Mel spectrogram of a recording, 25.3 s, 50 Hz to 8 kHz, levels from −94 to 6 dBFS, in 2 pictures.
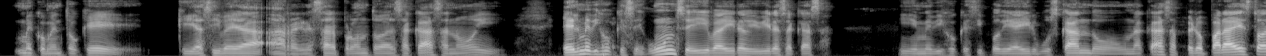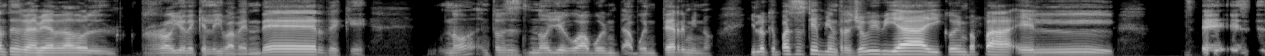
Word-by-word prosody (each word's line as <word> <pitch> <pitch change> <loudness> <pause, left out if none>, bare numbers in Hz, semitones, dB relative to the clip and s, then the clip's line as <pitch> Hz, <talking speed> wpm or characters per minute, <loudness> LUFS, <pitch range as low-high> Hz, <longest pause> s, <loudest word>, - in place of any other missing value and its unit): me 120 0 -6
comentó 110 -2 -8
que 115 -6 -3 0.3
que 105 - -6
ya 105 +1 +1
se 115 +2 +4
iba 115 0 -3
a - - +1
ir 110 - +3
a 110 0 +4
a 100 - -2
regresar 100 +3 0
pronto 110 0 -7
a 110 - -4
esa 110 - +1
casa, 105 - 0
¿no?, 115 +5 -9
y 120 -1 -11 0.6
él 140 +4 +7
me 190 +1 +3
dijo 170 0 -3
que 130 - -8
según 120 - +2
se 115 - +4
iba 120 0 +1
a - - +4
ir 115 +1 0
a - - +2
vivir 110 +1 -2
a - - +2
esa 110 - 0
casa, 110 -1 -1 0.6
y 110 -2 -10
me 105 0 -8
dijo 110 +1 -11
que 110 - -12
sí 120 - -8
podía 110 -2 -2
ir 105 -1 -3
buscando 115 +3 +1 0.2
una 105 +1 -9
casa, 145 -2 +1
pero 120 -1 -1
para 135 +3 +7
esto 155 0 +4
antes 155 -1 -1
me 135 - +3
había 125 0 +3
hablado 125 +1 0
el 110 -2 -8 0.2
rollo 120 +2 -3
de: 120 - -4
"Que - - -5
la 105 0 -4
iba 105 -1 -4
a - - -2
vender, 145 +8 +3
de 115 -3 -8
que", 100 -3 -12 0.7
¿no?, - - -8
entonces 125 -2 -6
no 125 0 -6
llegó 125 -1 -3
a 120 - 0
buen 120 0 -10
a 110 - -4
buen 115 +2 -12
término, 120 -3 -2 0.4
y - - -9
lo 155 +2 -1
que 155 - -10
pasa 175 +4 +2
es 170 - +4
que 190 - +1
mientras 145 -6 -5
yo 150 +5 0
vivía 165 -1 +6
ahí 145 -3 +3
con 150 0 -4
mi 150 - -9
papá, 140 -2 +3
él 135 -1 -4 0.9
e - - +3 0.2
es - - -5
120 Hz, 200 wpm, -23 LUFS, 110-140 Hz, 0.9 s, él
